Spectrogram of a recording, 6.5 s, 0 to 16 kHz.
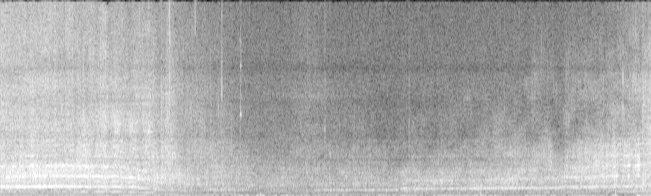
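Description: Pro Boat Blackjack 29 RC catamaran on a 6S LiPo, its brushless motor whining at speed. About one and a half seconds in the whine drops in pitch and fades as the boat runs away, then it rises again from about four seconds in as the boat comes back.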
